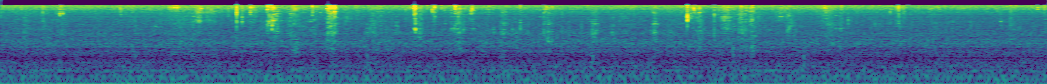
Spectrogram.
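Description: A person chewing and biting food close to the microphone, with many small wet crunches and clicks, over a steady low hum.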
